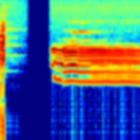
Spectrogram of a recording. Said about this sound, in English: Actually, let me test something real quick. I'm going to yell with the switch on. Right. Here we go.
